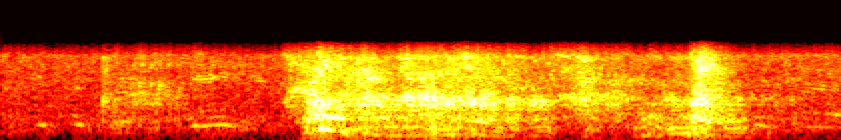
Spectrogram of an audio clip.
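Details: Mumrik, a Tibetan Terrier, going nuts indoors: after a quiet start, a burst of excited barking and yipping begins near the midpoint, with another sharp yelp near the end, and a person's voice mixed in.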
